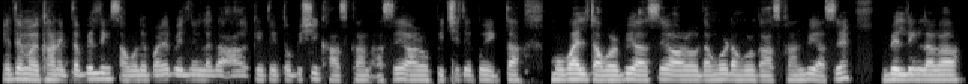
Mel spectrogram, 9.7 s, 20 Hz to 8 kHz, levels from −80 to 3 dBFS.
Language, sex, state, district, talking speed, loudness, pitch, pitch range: Nagamese, male, Nagaland, Dimapur, 200 wpm, -20 LUFS, 135 Hz, 130-145 Hz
